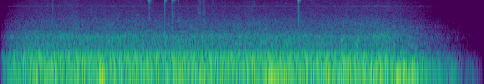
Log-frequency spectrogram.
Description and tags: A very short clip in which you can hear the engine of an old fashion Norwegian steamboat. Had to cut the clip short since it was windy.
